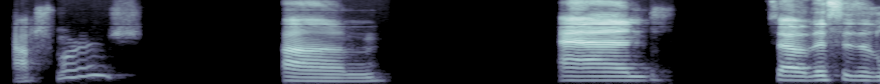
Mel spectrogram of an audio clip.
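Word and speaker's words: Kaczmarz: algebra algorithm called randomized, I think it's pronounced cache-marge.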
